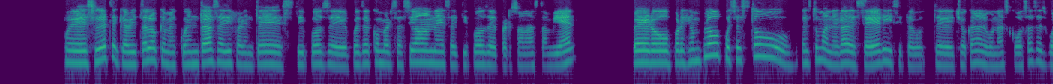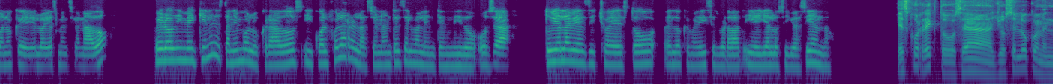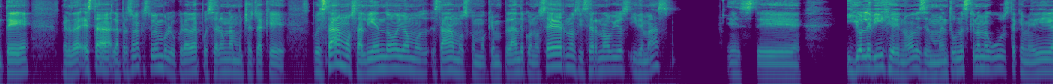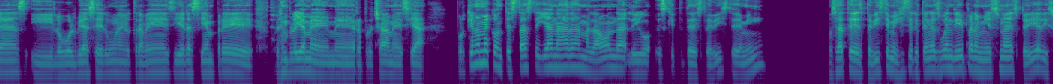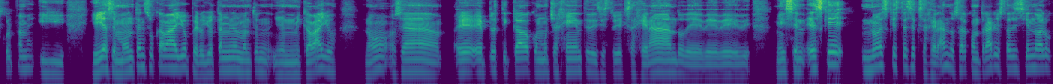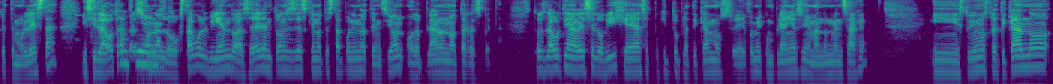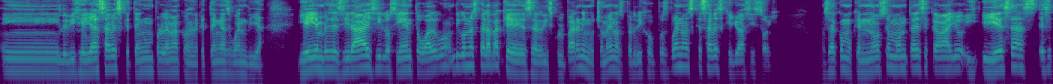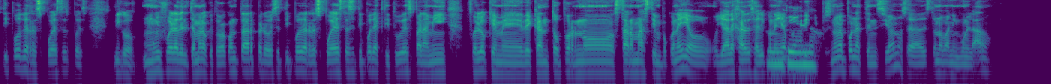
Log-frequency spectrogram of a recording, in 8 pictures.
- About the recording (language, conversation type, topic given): Spanish, advice, ¿Puedes contarme sobre un malentendido por mensajes de texto que se salió de control?
- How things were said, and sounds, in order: tapping; other background noise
